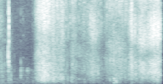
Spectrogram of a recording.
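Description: Packaging being handled: a few light knocks, then from about half a second in a steady rustling as hands rummage in a cardboard shipping box and pull out a plastic bag.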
